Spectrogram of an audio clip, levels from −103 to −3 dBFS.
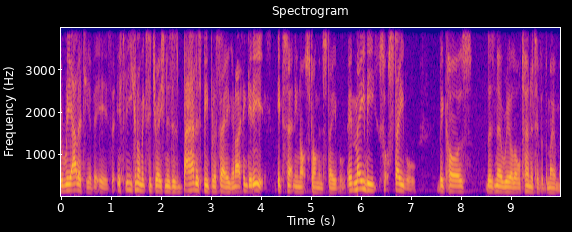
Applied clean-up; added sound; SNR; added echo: none; none; none; none.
